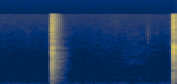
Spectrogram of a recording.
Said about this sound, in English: I think that clap was a little too fast. I think maybe we should slow that one down.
